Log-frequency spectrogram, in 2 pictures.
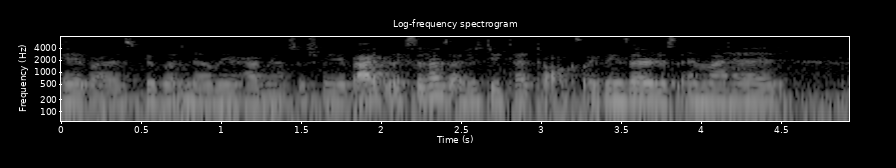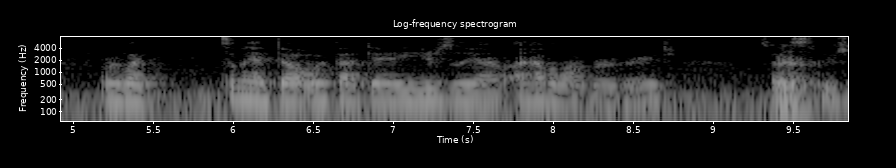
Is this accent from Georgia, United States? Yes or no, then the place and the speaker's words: yes; Georgia, United States; also born or lived in Champaign, Illinois; I moved to Georgia when I was 5. I'm originally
